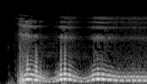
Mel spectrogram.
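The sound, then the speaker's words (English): Someone imitates a motorcycle engine with their voice, a loud, buzzing hum that swoops up and down in pitch three times like revving, then holds steady. “I can do a motorcycle noise.”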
